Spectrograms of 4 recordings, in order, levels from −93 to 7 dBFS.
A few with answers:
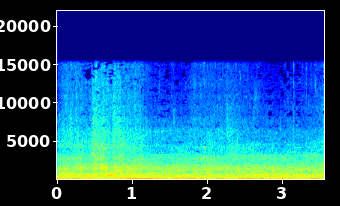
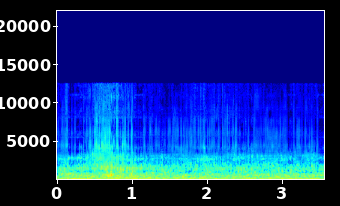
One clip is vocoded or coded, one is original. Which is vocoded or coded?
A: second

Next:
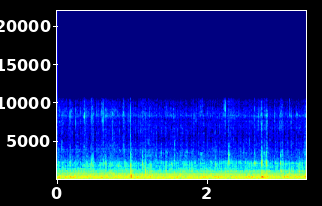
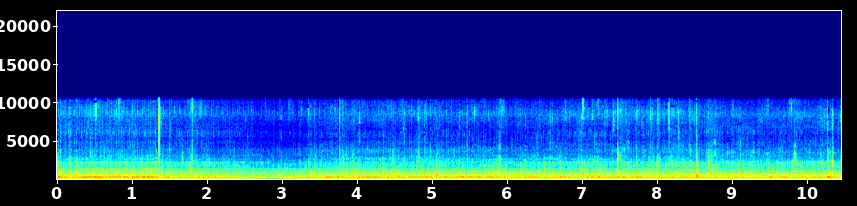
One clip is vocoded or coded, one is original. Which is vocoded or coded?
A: first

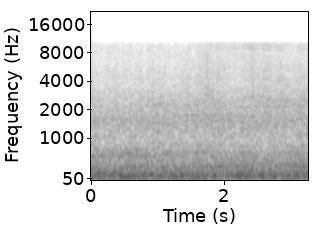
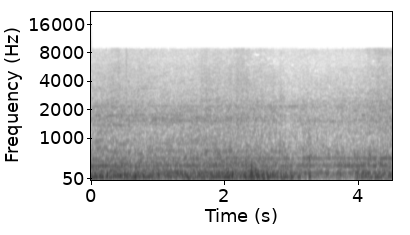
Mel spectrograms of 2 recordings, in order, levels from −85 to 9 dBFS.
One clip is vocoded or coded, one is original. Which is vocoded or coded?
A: first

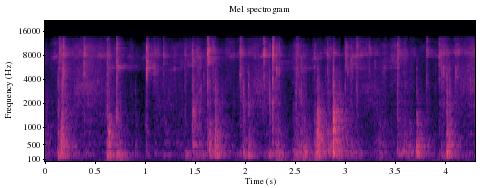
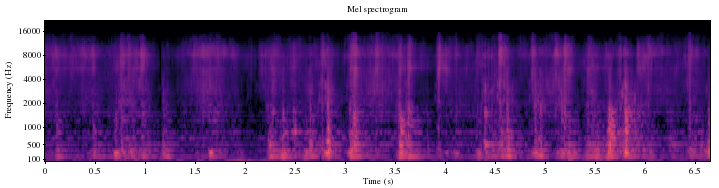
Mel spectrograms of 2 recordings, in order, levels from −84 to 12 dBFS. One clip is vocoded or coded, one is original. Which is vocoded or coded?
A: second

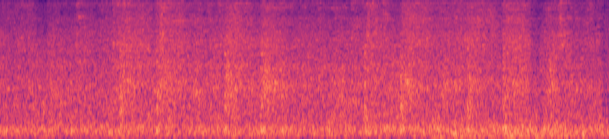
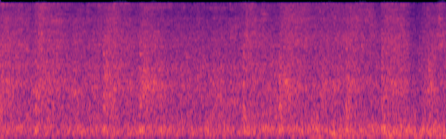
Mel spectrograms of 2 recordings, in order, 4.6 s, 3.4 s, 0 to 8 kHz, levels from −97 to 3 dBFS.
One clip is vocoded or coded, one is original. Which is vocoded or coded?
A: first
